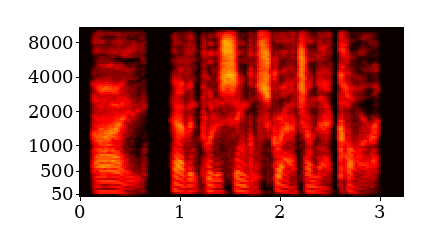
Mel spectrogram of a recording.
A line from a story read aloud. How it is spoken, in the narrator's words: Pax growls darkly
